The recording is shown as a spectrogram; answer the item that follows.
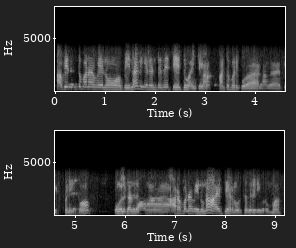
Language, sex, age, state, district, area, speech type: Tamil, female, 60+, Tamil Nadu, Virudhunagar, rural, conversation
